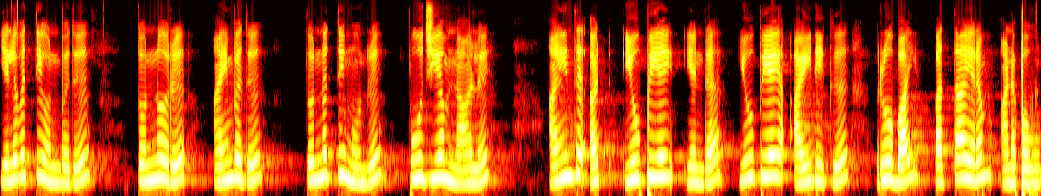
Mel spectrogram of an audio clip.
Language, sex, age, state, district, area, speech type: Tamil, female, 18-30, Tamil Nadu, Viluppuram, urban, read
